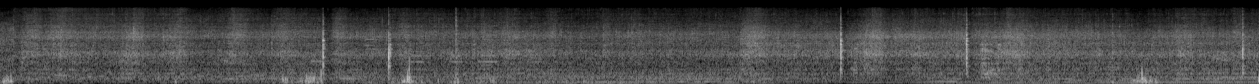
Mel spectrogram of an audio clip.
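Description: Pepper chicken sizzling in a shallow iron pan as a metal spatula stirs it, with a few sharp clicks of the spatula against the pan.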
